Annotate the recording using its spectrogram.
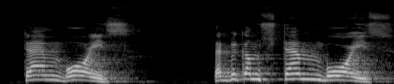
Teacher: Here you have two words, stem boys, that becomes stem boys. What is the reason that N becomes M? Because B is bilabial sound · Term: Assimilation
